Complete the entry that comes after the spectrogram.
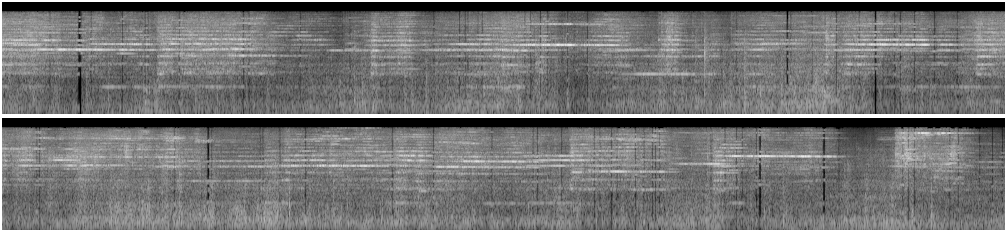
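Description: Empty freight cars (tank cars and covered hoppers) rolling past close by, their steel wheels squealing on the rail in high tones that come and go, over a steady rumble and the clatter of wheels on the track, with a few sharp clanks.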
